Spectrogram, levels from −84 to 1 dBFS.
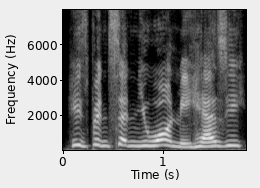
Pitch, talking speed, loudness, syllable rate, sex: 260 Hz, 260 wpm, -15 LUFS, 5.2 syllables/s, female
